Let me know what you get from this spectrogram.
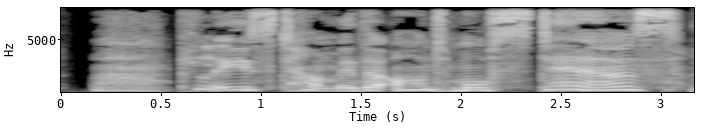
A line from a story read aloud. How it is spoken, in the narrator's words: Becca groaned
